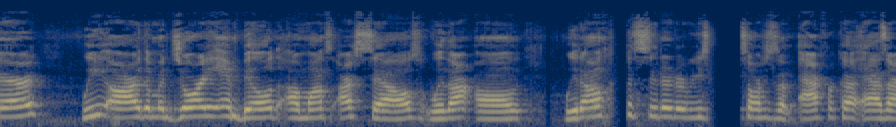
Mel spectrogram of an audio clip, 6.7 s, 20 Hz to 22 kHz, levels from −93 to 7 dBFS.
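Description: From 3.61 to 4.72 s the audio drags and stutters, breaking into a run of brief holds, the longest about 111 ms, that together make up roughly a quarter of that stretch. These are repeated stalls (stutter). Packets reached the receiver late or more slowly than they were played out, so its jitter buffer kept emptying. Each time, the last sound was carried forward until data arrived, so nothing is lost but the flow is chopped up. A shorter burst of the same stutter follows from 5.10 to 5.28 s, with four tiny holds of no more than 12 ms each.

Directly after, from 5.30 to 5.57 s, the sound hangs on a held, fading tail and then drops into about 170 ms of silence before resuming where it stopped. This pattern points to a call audio freeze, likely from packets held up in transit until the jitter buffer ran dry. The receiver stretched the last sound to bridge the wait, inserting roughly 256 ms of delay without skipping any audio.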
